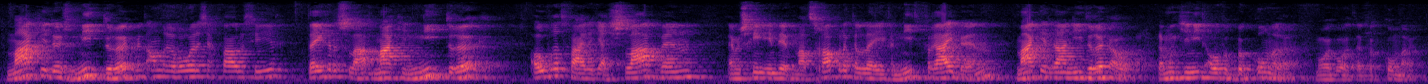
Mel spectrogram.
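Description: A man giving a sermon in Dutch, explaining a Bible passage in a teaching manner, with frequent hesitations and slow, stressed emphasis on key phrases. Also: a little high, bright, forceful tone. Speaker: preacher. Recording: echoey room, muffled lo-fi sound.

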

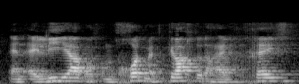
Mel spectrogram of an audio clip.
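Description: A man's voice: medium pitch, normal speed. Male preacher, sermon storytelling, dramatic emphasis, echoey church hall, dull lo-fi sound. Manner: animated storytelling, dramatic emphasis, hesitant fillers. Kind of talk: sermon retelling a Bible story. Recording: roomy, dull recording.

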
